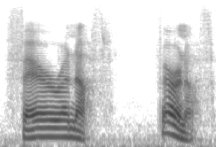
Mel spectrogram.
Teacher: We can link the final consonant sound in fair with the beginning vowel sound in enough. Fair enough. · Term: linking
